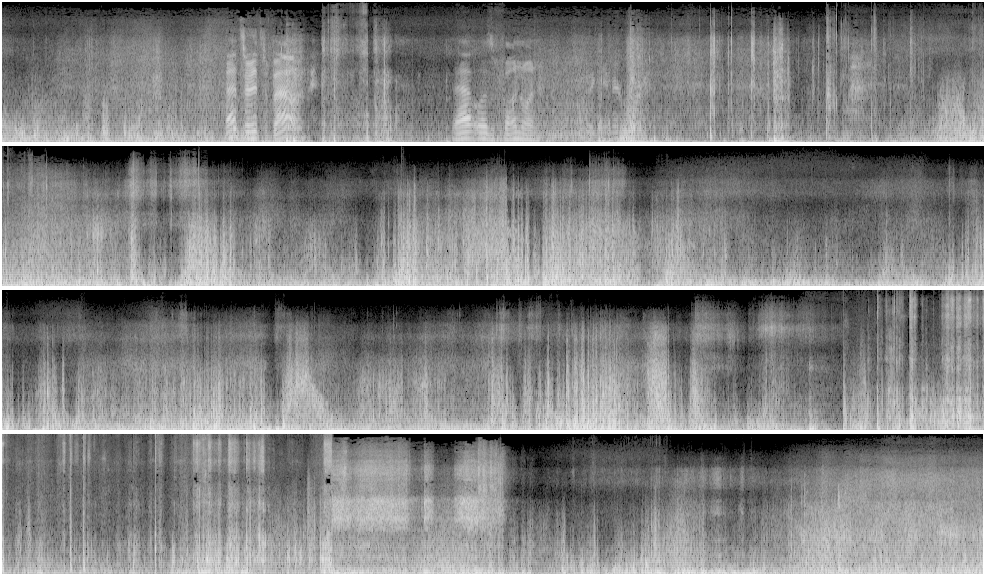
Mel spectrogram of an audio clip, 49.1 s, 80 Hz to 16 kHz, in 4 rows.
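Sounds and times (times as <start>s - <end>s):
snowboard riding through powder: 0.0s - 49.0s
wind buffeting microphone: 0.0s - 49.0s.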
